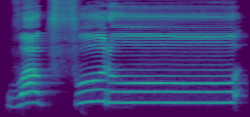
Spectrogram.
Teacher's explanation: وجہ النہار وَاکْفُرُوا، یہ دیکھیں وَاکْفُرُوا، یہاں پہ واو مدہ بھی ہو رہا ہے، واو ساکن ہے، واو ساکن سے پہلے پیش ہے اور اس پر چھوٹی سی مد بھی ہے، تو ہم اسے 4 حرکت کے برابر کھینچ کے پڑھیں گے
